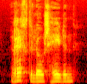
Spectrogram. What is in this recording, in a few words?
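"rechteloosheden", Dutch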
